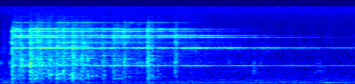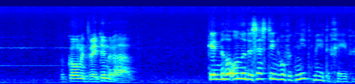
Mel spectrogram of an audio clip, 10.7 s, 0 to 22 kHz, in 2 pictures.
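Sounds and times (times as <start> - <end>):
doorbell ringing: 0.0 - 7.0
speech: 6.4 - 7.4, 8.4 - 10.6.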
